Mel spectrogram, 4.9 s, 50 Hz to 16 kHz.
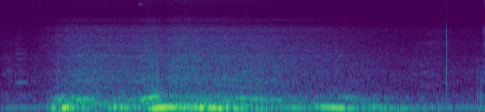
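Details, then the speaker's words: Nissan 350Z V6, warm, revved with auxiliary belts removed: revs climb and fall cleanly with smooth note and no knock; earlier knocking suspected from a belt tensioner or pulley, engine healthy; possible vacuum leak suspected. "So, that means no engine problem. It's warm and it's running perfectly."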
